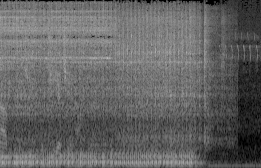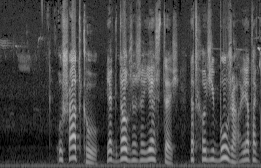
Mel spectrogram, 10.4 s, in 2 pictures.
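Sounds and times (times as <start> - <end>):
motorcycle arriving: 0.0 - 5.0
speech: 6.4 - 10.4.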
